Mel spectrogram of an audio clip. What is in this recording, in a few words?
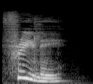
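"freely", British English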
